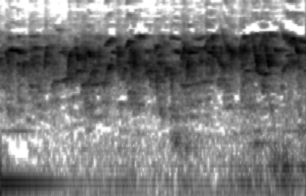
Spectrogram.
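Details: Canary raised alongside an excellent singing male goldfinch, copying its song: a continuous, high, rapid twitter of liquid trills and tinkling notes, with other aviary birds singing alongside.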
